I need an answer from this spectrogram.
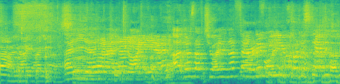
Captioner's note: family chattering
